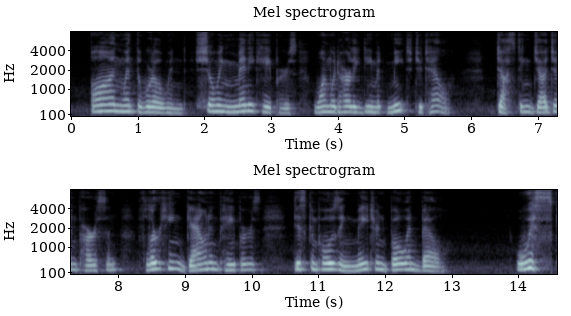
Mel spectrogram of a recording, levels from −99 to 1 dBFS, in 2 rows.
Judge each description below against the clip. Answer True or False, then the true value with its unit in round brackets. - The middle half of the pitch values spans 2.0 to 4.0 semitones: True (2.8 semitones)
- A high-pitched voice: True (200 Hz)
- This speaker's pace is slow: True (120 wpm)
